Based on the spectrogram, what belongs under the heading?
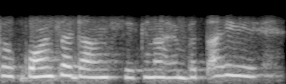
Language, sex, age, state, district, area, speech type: Hindi, female, 18-30, Madhya Pradesh, Hoshangabad, urban, conversation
